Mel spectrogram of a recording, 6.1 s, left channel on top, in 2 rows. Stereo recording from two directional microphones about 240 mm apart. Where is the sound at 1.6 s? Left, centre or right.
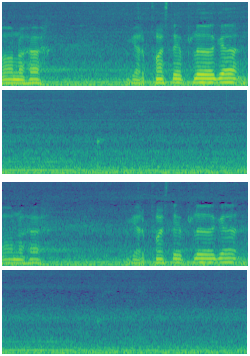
Left.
